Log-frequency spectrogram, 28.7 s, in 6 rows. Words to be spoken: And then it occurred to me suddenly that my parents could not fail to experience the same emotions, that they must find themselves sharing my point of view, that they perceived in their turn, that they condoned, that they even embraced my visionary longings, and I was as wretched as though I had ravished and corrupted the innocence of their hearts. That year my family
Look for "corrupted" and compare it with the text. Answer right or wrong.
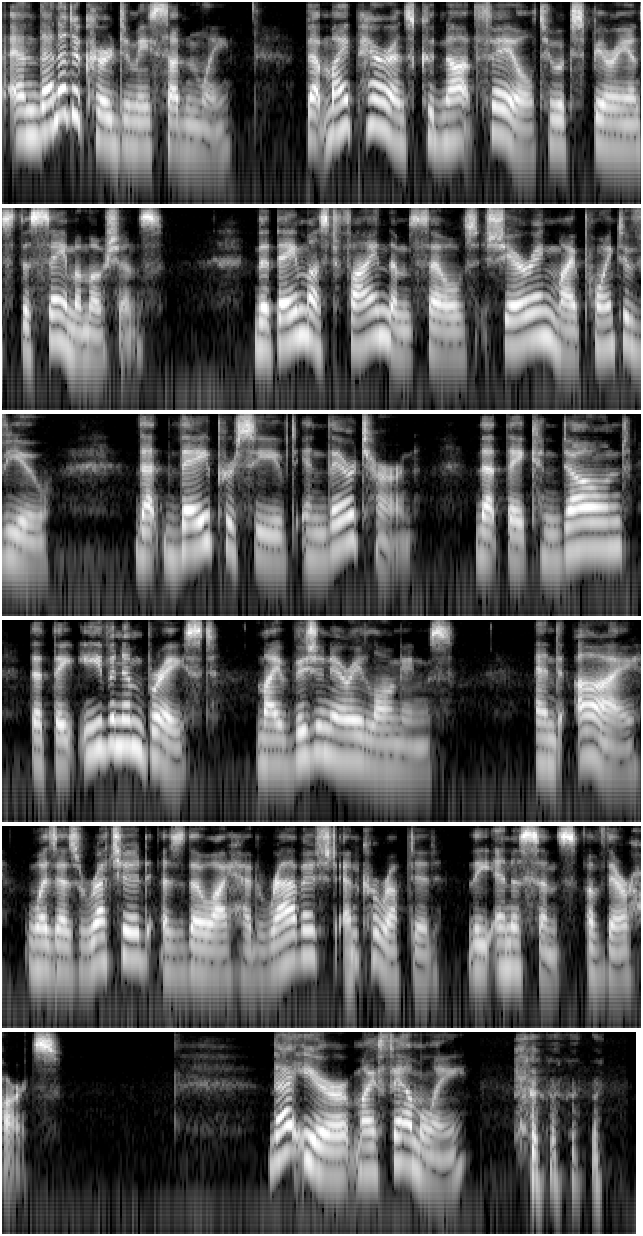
right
